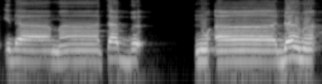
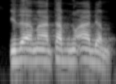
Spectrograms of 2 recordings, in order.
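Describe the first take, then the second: First: The vowels are drawn out long. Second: The vowels are kept short and quick. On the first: It follows the rules of Quran recitation. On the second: It is ordinary everyday speech.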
